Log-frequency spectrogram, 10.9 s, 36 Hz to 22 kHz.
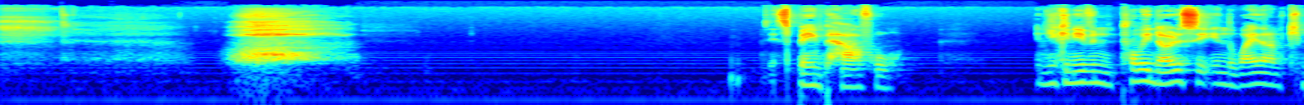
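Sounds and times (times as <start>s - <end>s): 
person taking a deep breath: 0.0s - 3.5s
speech: 6.5s - 7.5s, 8.7s - 10.8s.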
